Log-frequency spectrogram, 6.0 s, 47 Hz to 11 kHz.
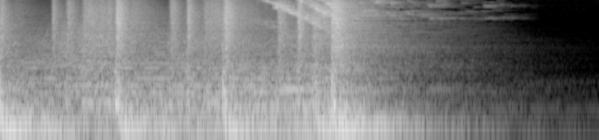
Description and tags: Jingle Lose 00
A dark and serious orchestral jingle lose sound to be used in fantasy games. Useful for when a character is dead, an achievement has failed or other not-so-pleasant events.
death, epic, fail, fantasy, game, gamedev, gamedeveloping, gaming, indiedev, indiegamedev, jingle, lose, lost, sfx, video-game, videogames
